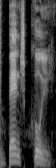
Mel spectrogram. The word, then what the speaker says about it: BenchGuy: BENCHGUY. Well, that's bench guy. Well, it's bench gui. It's like French apparently.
